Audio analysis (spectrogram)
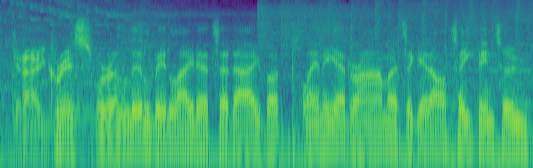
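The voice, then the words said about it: Put-on Australian accent. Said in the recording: “I never know what to say when you do that. I've given up even attempting my Australian accent.”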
